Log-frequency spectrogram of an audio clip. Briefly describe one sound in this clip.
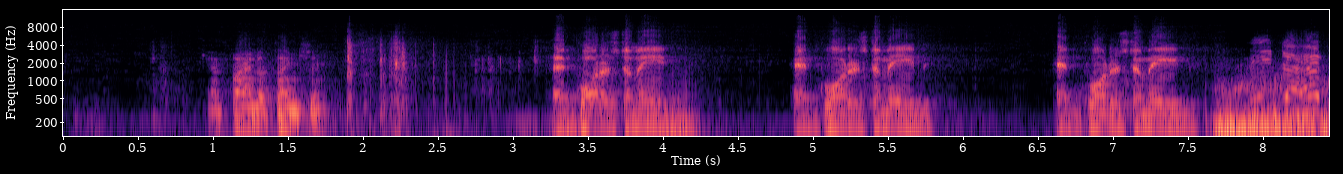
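A man speaks into a microphone with urgency.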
